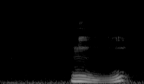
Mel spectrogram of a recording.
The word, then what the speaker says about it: 眯: this character has another meaning is called uh pronunciation is uh me okay uh now me means means like a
